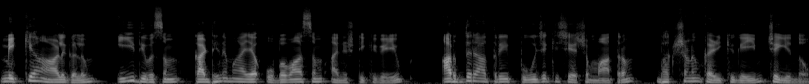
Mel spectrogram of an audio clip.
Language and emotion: Malayalam, neutral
